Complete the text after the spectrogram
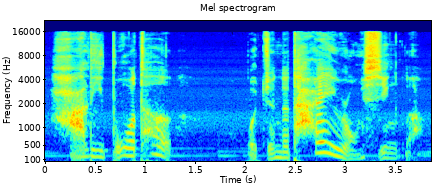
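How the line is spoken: Soft-spoken old man. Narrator (Chinese): 老酒保轻声说

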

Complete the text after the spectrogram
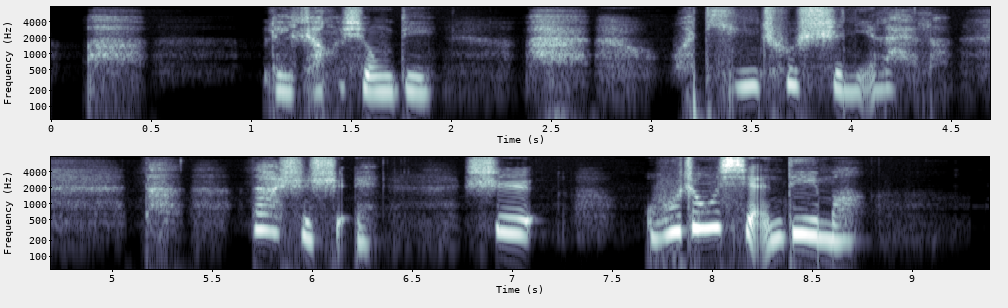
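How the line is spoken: Soft, just-awakened voice. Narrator (Chinese): 康大力这时已悄悄醒来，轻声道

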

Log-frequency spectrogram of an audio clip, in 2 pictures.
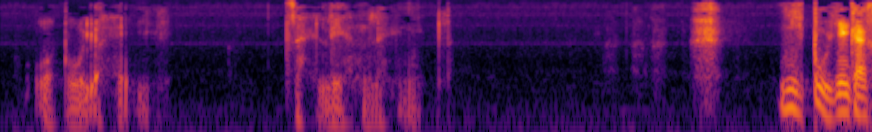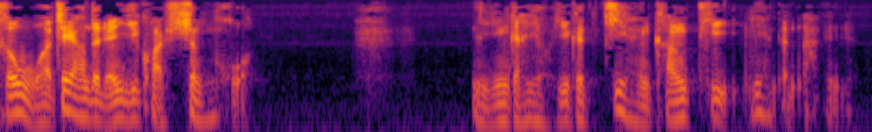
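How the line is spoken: Tearful moaning. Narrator (Chinese): 哭了一会儿，呻吟着说

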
